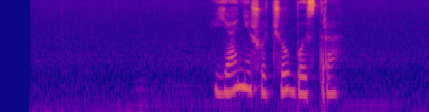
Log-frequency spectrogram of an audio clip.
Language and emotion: Russian, neutral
